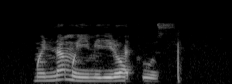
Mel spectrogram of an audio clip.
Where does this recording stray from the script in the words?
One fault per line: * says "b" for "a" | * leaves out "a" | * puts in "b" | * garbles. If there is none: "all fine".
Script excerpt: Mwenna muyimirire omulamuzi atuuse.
* leaves out "omulamuzi"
